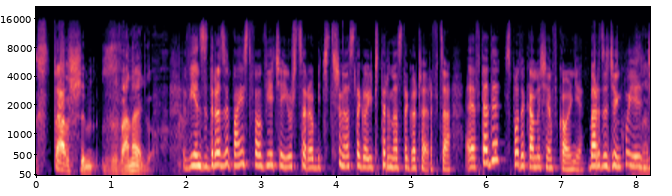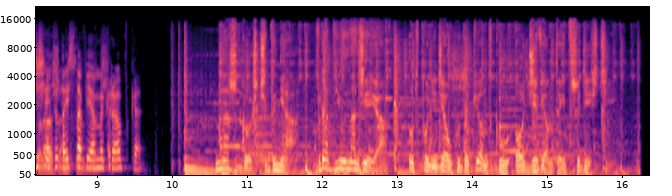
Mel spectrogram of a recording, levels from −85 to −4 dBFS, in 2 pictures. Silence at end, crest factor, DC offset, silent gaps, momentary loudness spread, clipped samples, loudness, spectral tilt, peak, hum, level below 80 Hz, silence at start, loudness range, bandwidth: 0.15 s; 18 dB; under 0.1%; 9.88-9.97 s; 8 LU; under 0.1%; -18 LUFS; -4.5 dB/octave; -2 dBFS; none; -36 dBFS; 0 s; 4 LU; 16 kHz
